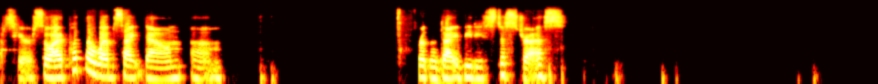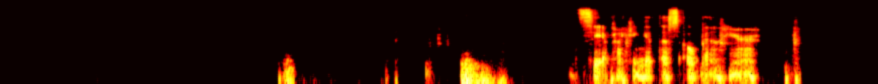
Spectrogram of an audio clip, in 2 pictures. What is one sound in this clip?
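A young woman speaks calmly through an online call microphone, pausing between phrases.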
